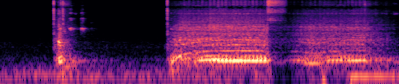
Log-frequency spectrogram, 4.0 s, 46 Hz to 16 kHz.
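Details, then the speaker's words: 1950 Packard barn find, unrun for about 40 years, cranked on the starter with spark plugs removed; air hisses hard past a finger over the plug hole, showing good compression and a good chance it will run. "The fact that it pushed all that air past my finger tells me that it has compression, and there's a pretty good chance this thing's gonna run."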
